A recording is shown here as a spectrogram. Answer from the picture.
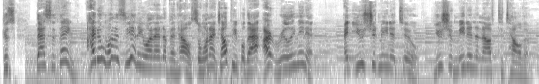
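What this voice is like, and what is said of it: Loud, fiery preacher-style yelling. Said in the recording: “my yelling voice, my preacher voice. I'm getting into that. ... so I get on fire”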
